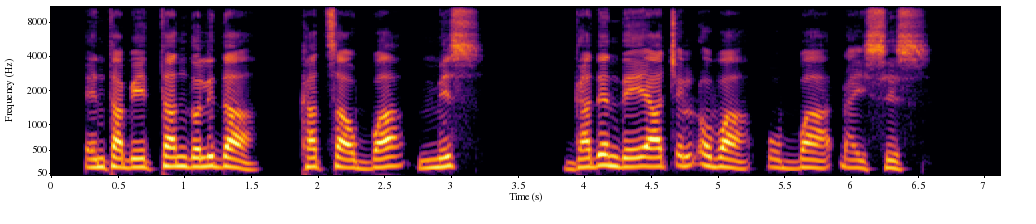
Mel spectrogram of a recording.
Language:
Gofa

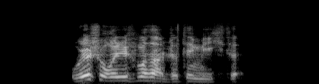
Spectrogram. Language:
Kabyle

